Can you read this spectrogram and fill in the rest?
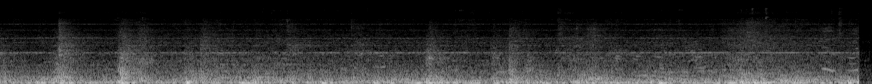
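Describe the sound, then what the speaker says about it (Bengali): The Sampark Kranti Express pulls into platform 1 at Gaya station with a loud, close rumble, wheel clatter and rolling rail noise. Faint voices can be heard in the background. "ট্রেন আমাদের এখন এসে পৌঁছেছে গয়ার 1 নম্বর প্ল্যাটফর্মে"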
